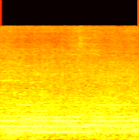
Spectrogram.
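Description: Steady low rumble of vehicle engines, with a held low engine hum coming and going.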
